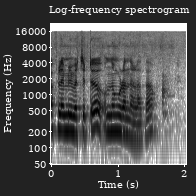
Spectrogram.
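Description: A woman speaking in Malayalam, with a faint sizzle of onion-tomato masala frying on low heat underneath.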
